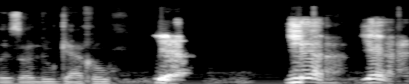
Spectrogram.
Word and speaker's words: loup-garou: It's written loup-garou because L-O-U-P is wolf. So in French, but it's the same pronunciation, but it's just not written the same way.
